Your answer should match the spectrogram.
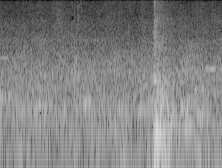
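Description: Background chatter of a crowd in a busy lobby, with a single thump about one and a half seconds in.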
